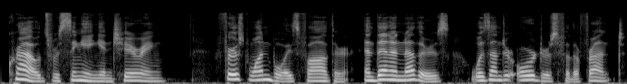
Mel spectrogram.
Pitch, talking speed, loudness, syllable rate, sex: 175 Hz, 170 wpm, -18 LUFS, 5.0 syllables/s, female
